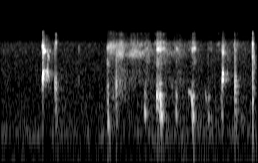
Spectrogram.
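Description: A run of brief, abrupt catching sounds in quick succession, consistent with hiccups, over faint background noise.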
